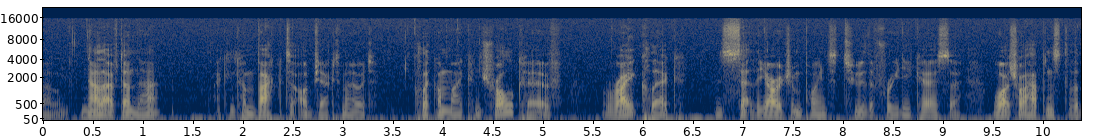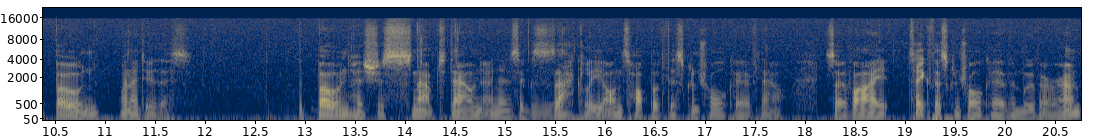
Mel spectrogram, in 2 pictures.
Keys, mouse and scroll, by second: 0.2 shift+middle click, 1.1 Tab, 1.6 scroll down 2, 1.9-2.7 middle drag, 2.7 scroll up 2, 3.0-4.0 middle drag, 4.0 click, 5.6-8.8 right drag, 18.7 click.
